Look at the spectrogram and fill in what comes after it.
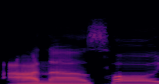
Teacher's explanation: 히읗 빠지고 니은 그대로 이어서 발음하면서 안아서 이렇게 되죠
